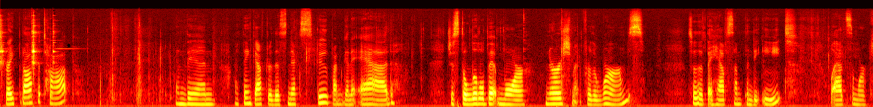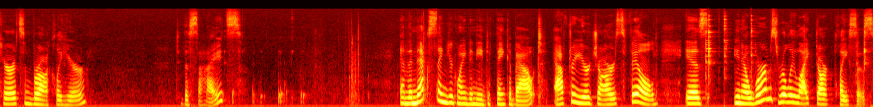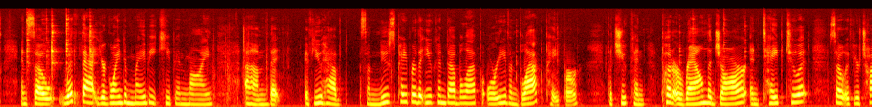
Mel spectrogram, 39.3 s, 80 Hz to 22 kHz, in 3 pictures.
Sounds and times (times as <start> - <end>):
Speech: 2.6 - 6.0, 6.8 - 9.7, 10.4 - 14.4, 15.8 - 16.8, 19.1 - 39.2.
